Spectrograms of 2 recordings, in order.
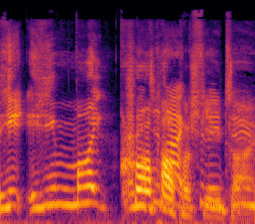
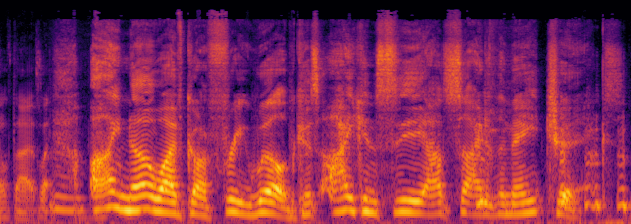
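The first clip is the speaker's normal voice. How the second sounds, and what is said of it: Subtle imitation of another person's voice. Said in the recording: “my Keanu Reeves impression ... He did actually do one. Whoa, as well ... It was quite good, actually, because it was quite subtle ... It was a very subtle one”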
